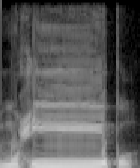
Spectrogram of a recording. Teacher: जब रुकेंगे तो इस तो को साकिन करेंगे, जब साकिन करेंगे तो ये यहाँ पर कलकला होगा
